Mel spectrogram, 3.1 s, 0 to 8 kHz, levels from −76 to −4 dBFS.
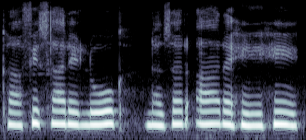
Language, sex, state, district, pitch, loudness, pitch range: Hindi, female, Madhya Pradesh, Bhopal, 235 Hz, -12 LUFS, 225-240 Hz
